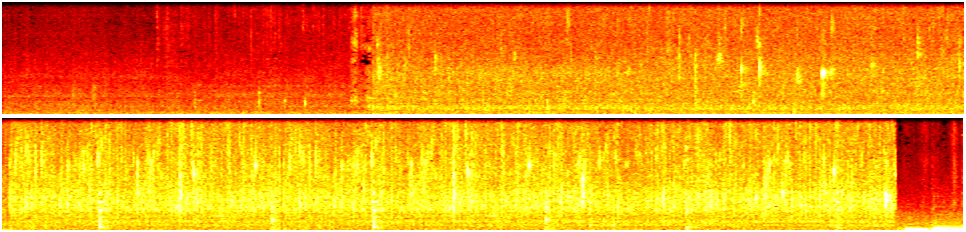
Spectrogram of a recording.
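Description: Dough rolls filled with apple frying in hot oil in a pan: a steady sizzle with crackles that starts a few seconds in and grows louder about halfway through. Near the end it stops and music takes over.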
